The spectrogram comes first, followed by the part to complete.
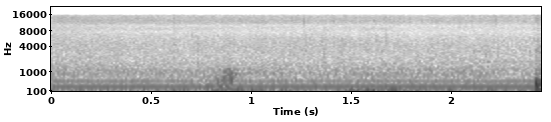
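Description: Steady hum of a honeybee colony on the exposed top bars of an opened hive, with low wind rumble on the microphone and a light tap just under a second in.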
